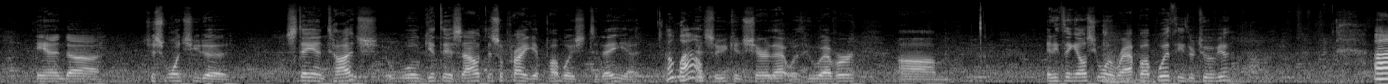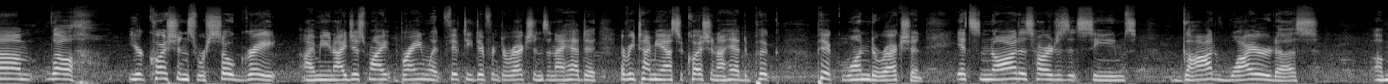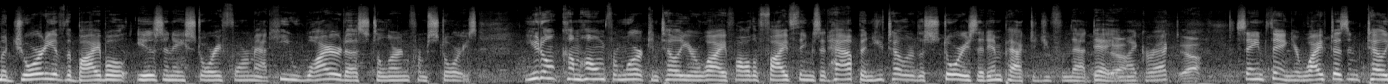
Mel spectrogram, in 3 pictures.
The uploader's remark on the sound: LIVE from NRB 2022!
